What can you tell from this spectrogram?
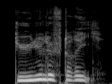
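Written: DYNELØFTERI

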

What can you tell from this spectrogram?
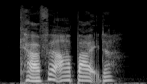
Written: kaffearbejder

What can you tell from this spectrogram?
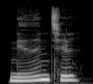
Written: nedentil

